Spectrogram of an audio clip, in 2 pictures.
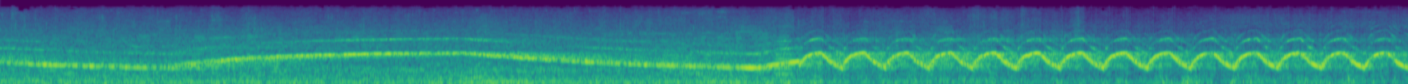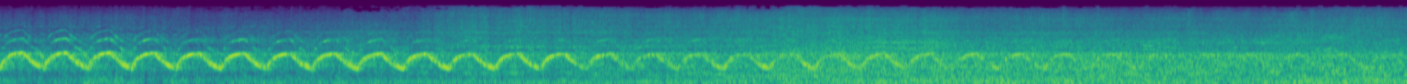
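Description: Police van siren, a Ford Transit Custom, sounding a slow wail that rises and falls for about six seconds, then switching to a fast yelp at about two and a half cycles a second that fades near the end, over city traffic.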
